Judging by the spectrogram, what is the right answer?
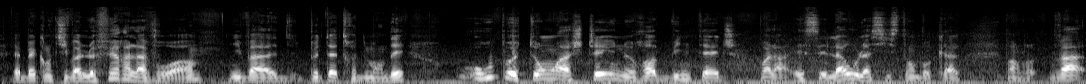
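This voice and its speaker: Podcast host, male, mellow tone, chatty and animated, laughs often. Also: mid-range voice. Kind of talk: casual chat reading listener messages.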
